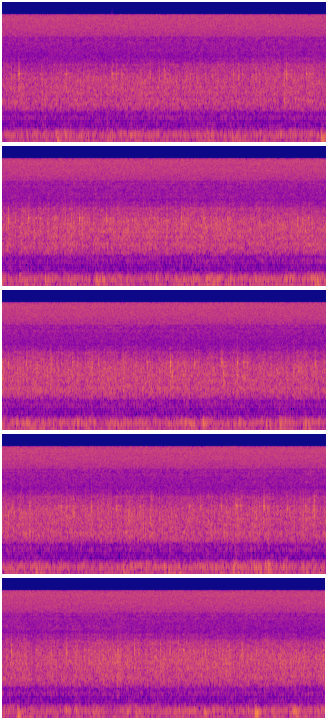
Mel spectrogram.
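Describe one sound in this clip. Beets clatter and tumble off a conveyor onto a pile.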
